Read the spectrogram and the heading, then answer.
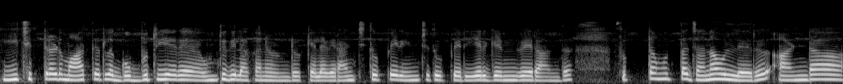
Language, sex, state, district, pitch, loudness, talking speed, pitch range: Tulu, female, Karnataka, Dakshina Kannada, 210 Hz, -13 LUFS, 150 wpm, 195-230 Hz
